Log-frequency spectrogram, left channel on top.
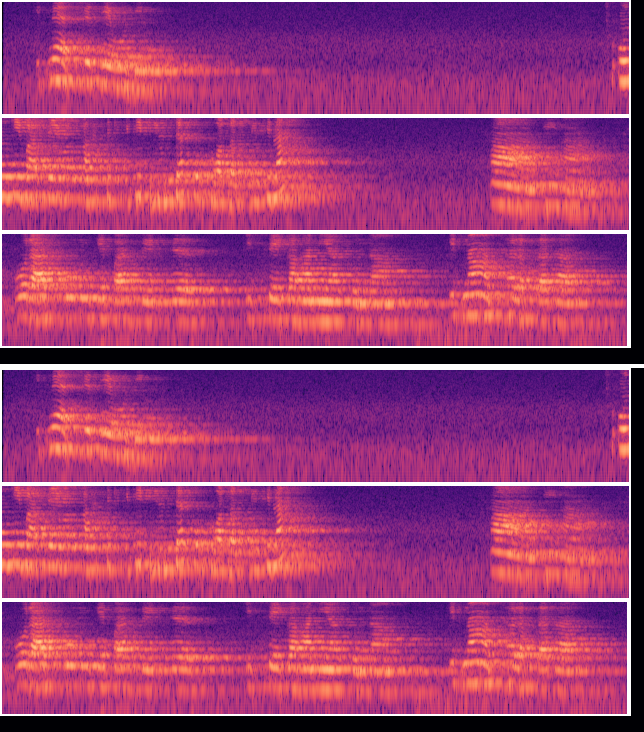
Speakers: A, on the right; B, on the right.
A: کتنے اچھے تھے وہ دن
B: ان کی باتیں اور کہانیا کتنی دلچسپ ہوا کرتی تھی نا
A: ہاں جی ہاں وہ رات کو ان کے پاس بیٹھ کر کس سے کہانیاں سننا کتنا اچھا لگتا تھا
